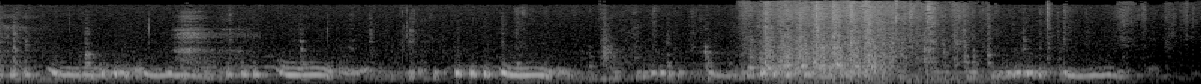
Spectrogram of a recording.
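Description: Pigeons coo steadily, overlapping throaty, rolling calls with no talking, interrupted midway by a short noisy rustling burst before the cooing tapers off at the end.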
